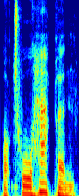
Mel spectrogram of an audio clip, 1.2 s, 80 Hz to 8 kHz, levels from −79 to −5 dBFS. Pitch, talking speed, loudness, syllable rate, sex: 105 Hz, 150 wpm, -16 LUFS, 3.5 syllables/s, male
